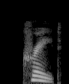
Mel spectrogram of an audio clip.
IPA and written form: kreɪt (crate)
